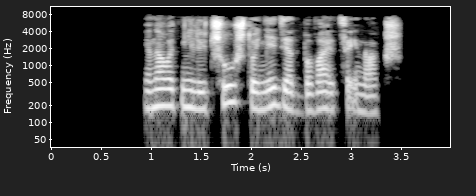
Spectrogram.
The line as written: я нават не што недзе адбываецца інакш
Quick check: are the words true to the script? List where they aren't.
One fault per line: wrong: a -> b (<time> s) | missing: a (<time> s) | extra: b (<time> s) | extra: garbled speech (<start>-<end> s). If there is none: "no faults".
extra: лічу (1.5 s)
